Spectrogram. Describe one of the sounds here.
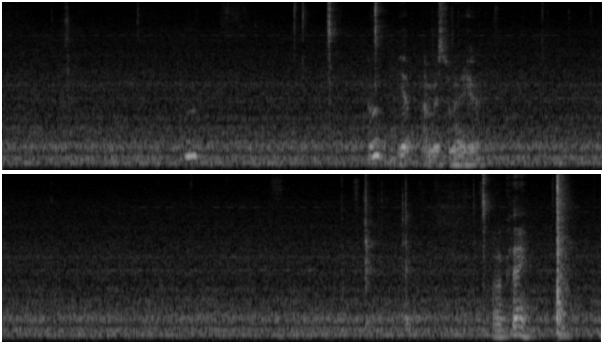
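A small screwdriver scrapes and clicks against tiny screws.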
